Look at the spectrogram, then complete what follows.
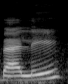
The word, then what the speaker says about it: ballet: Ballet, T is silent.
